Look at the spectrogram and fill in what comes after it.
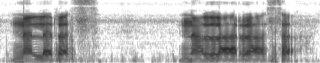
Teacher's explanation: जिह्वा की नोक दंत पंक्तियों के ऊपरी भाग मतलब मसूड़ों का स्पर्श करती है।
